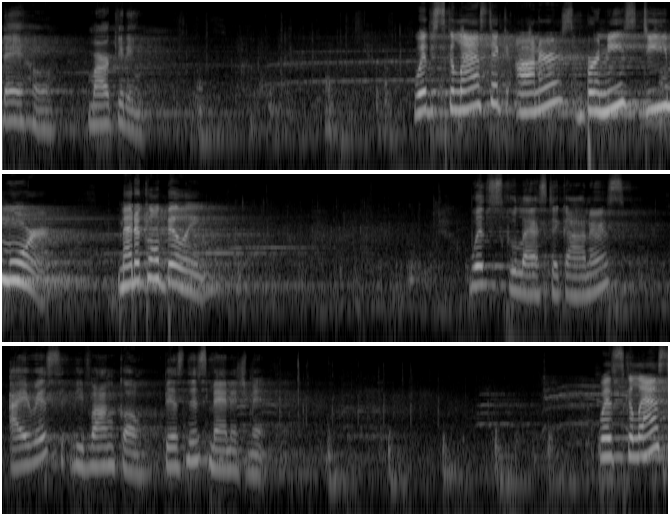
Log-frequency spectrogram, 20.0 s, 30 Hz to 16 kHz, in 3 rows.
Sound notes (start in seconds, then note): 2.6 audience cheering; 10.6 audience cheering; 18.4 audience applauding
